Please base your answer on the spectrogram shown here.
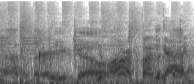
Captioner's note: chuckles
